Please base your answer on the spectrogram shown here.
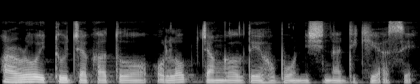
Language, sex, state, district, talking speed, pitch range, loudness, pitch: Nagamese, male, Nagaland, Kohima, 155 wpm, 90-105 Hz, -17 LUFS, 95 Hz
